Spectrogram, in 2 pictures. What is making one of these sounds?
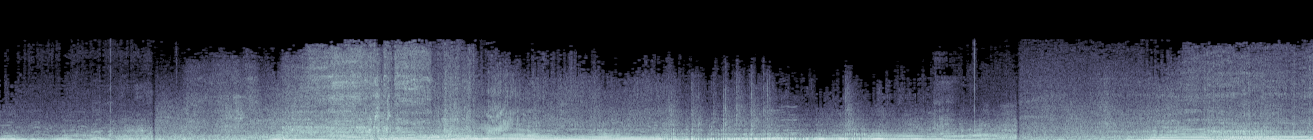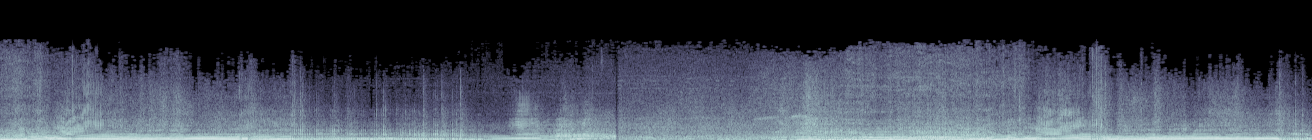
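Rally car engines roar and rev hard as they pass close by one after another.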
